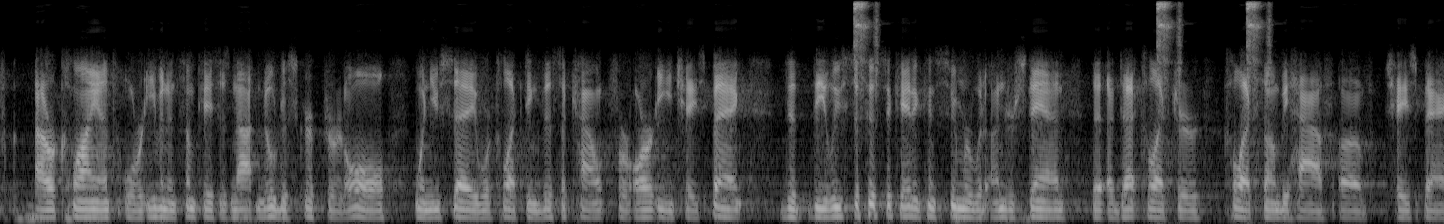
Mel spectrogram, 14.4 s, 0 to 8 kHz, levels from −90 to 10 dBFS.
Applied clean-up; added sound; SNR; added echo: none; Tambourine; 3 dB; none.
